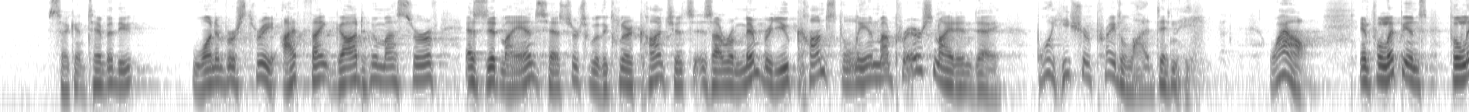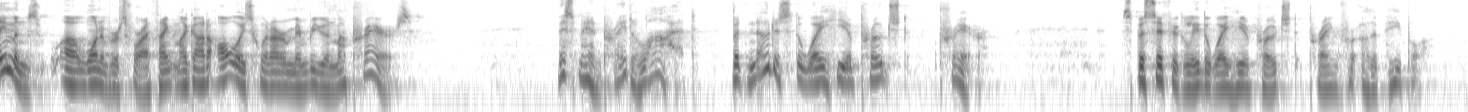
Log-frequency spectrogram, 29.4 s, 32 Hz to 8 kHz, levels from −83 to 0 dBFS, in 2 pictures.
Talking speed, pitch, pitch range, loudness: 165 wpm, 130 Hz, 115-150 Hz, -38 LUFS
